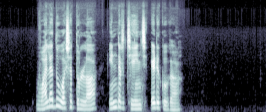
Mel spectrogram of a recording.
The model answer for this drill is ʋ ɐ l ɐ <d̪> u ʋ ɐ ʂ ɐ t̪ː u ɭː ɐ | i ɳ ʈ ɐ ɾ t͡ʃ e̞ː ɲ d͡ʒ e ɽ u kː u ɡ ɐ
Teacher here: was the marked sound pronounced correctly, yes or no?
yes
